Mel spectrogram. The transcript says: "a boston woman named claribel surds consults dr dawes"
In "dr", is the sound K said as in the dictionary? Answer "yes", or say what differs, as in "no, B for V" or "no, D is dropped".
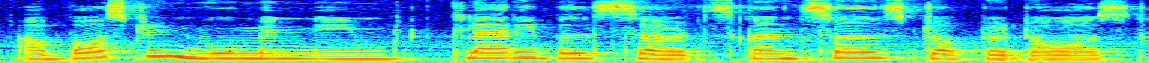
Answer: yes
